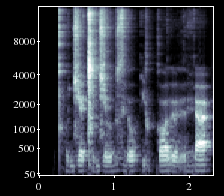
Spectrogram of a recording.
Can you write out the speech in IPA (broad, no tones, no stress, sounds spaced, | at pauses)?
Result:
kʰ ɔ̤ d͡ʑ ɛ ǀ ɛ̤ d͡ʑ ɛ l o̤ z ɛ̤ ɾ o k j o̤ k ɔ r ɵ r ɛ̤ ɾ a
